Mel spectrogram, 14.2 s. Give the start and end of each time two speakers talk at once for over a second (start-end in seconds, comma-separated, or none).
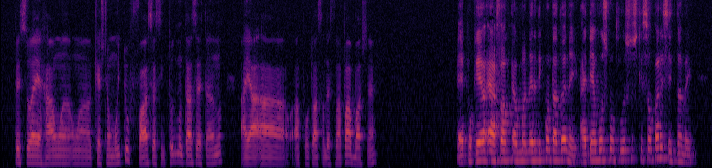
none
